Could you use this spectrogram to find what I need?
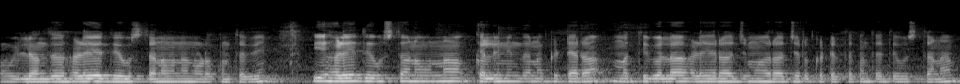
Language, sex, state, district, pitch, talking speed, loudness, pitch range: Kannada, male, Karnataka, Belgaum, 135 Hz, 105 wpm, -19 LUFS, 130-140 Hz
